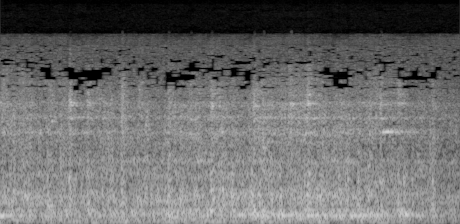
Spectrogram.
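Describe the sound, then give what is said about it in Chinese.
A train rumbles steadily and loudly, with a dense low roar and faint rhythmic clatter of wheels on track, as it enters a mountain tunnel. No one speaks. “哎，哎嘘，火车要进山洞了。”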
